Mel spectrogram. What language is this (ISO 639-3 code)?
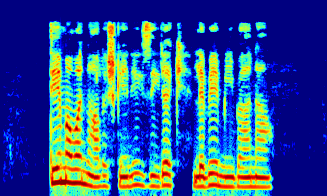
ckb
